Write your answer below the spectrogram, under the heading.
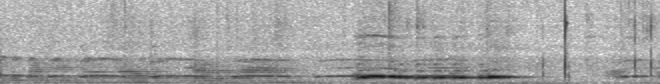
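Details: Zebra dove heard in the morning: a layered, wavering low tone gives way to one loud, rapidly trilled coo that fades into a level note, followed by a click and a short soft tone.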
